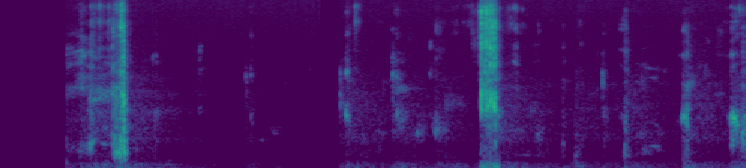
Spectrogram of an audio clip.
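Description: Close-miked chewing and biting on goat head meat, with two loud crunches, one about a second in and one about five seconds in.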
